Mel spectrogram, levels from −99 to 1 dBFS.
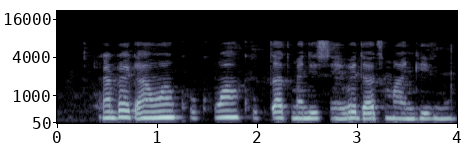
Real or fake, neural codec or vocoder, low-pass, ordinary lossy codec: fake; codec, 16 kHz, 8 kbps, FreqCodec, larger model; 7.2 kHz; none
